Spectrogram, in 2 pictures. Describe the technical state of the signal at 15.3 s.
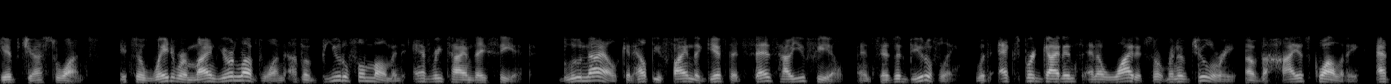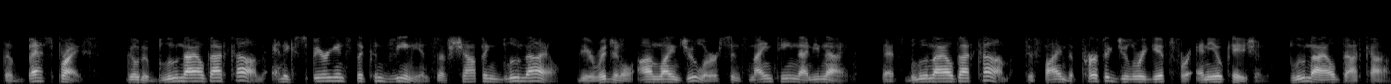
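At 15.3 s the AMR narrowband mobile codec is active, as throughout: band-limited to 200 Hz–3.5 kHz, buzzy and synthetic, which fits a low 5.9 kbps mode.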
